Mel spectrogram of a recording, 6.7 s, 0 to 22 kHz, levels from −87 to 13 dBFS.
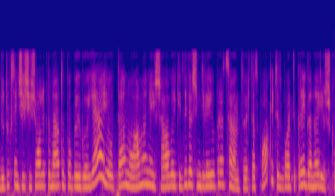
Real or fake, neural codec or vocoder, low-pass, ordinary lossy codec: fake; codec, 16 kHz, 2 kbps, FreqCodec, smaller model; 7.2 kHz; AAC, 64 kbps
